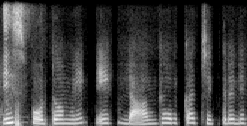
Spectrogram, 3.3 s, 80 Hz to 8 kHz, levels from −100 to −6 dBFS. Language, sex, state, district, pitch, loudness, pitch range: Hindi, female, Chhattisgarh, Raipur, 265 Hz, -20 LUFS, 255-280 Hz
